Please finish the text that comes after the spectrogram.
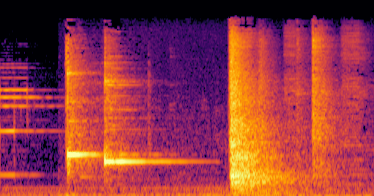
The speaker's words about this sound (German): Die Sanitäter klingeln, dann kommen sie in Rigos WG.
